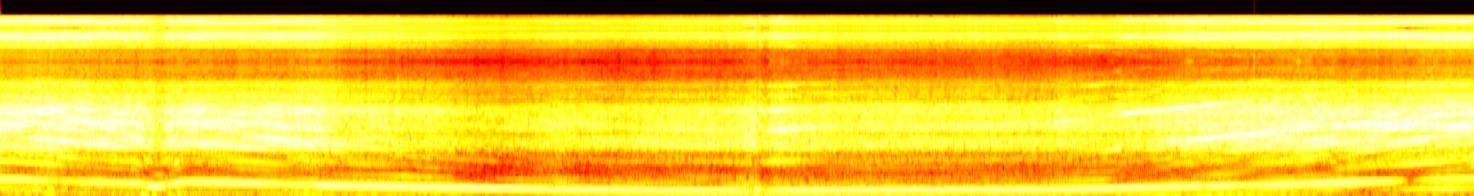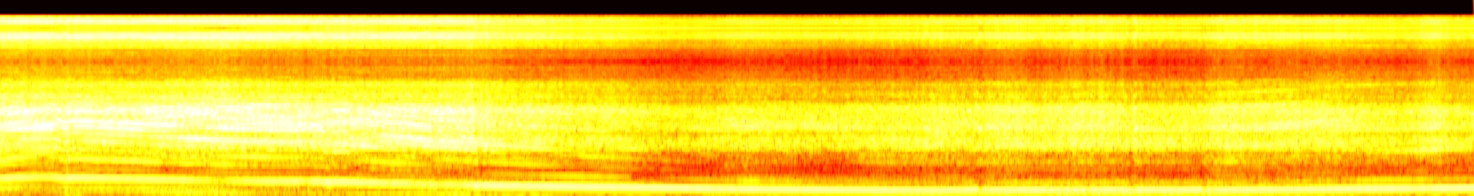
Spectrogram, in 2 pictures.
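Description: Inline-four sport motorcycle engine heard from on the bike, its pitch falling slowly for several seconds, holding low, climbing again, then falling and holding low once more before rising near the end. A brief dip in pitch comes about two seconds in.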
